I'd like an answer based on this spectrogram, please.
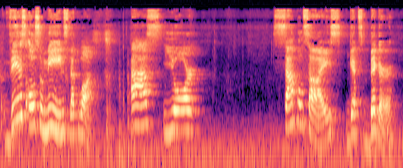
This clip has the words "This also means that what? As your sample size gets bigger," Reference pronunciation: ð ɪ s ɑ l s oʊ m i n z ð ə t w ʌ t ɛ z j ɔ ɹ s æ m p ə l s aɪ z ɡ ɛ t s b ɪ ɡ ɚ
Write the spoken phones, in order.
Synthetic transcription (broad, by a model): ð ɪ s ɑ l s oʊ m i n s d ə t w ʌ t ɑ s j ɔ ɹ s æ m p ə l s aɪ s ɡ ɛ t s b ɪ ɡ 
